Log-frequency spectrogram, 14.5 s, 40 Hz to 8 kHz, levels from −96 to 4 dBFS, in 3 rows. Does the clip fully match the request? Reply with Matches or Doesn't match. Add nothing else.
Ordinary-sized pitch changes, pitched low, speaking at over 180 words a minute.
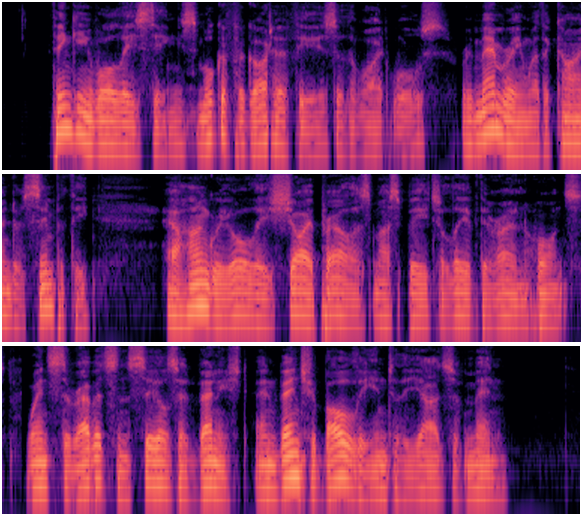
Matches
